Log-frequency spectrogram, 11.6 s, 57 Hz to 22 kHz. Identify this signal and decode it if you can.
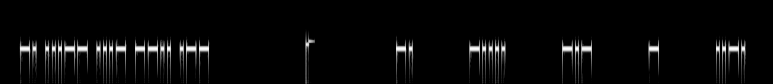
Morse code, heard as a keyed tone, about 25 wpm, spaced as for 13 wpm, 700 Hz. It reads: N3VZW N6KTF
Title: USA Call Signs - 5 Characters - 6x Character Spacing - 25wpm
